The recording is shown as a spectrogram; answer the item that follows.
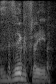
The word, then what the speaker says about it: Siegfried: see we'll say that first word again siegfried zigfried let me let me say it correctly zigfried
